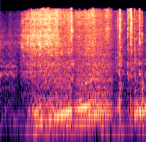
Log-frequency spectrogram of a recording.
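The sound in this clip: A car engine revs loudly as its crew tries to drive off after fixing the prop shaft, though the clutch has failed. The roar is dense and steady, with a low drone that climbs slightly and turns rough and uneven near the end.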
